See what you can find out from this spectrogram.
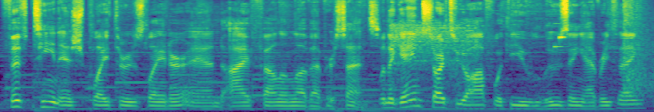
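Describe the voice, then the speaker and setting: A man's voice: lowish voice, moderate pace. A man hosting a video essay, reading reflective scripted narration in a casual, sweary way. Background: music.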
